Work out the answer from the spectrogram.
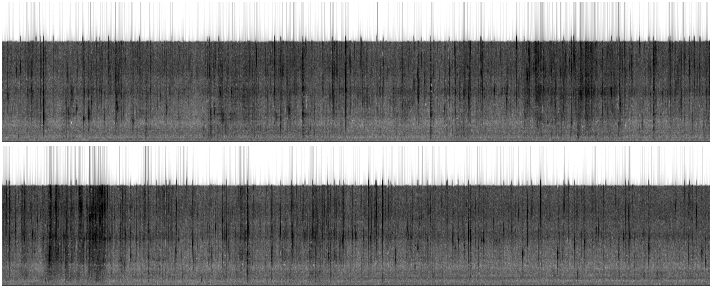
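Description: Battered pork pieces for guobaorou shallow-frying in hot oil in a stainless steel pan: a steady sizzle full of fine crackles and pops. A steady low hum runs underneath.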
